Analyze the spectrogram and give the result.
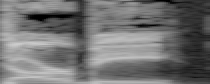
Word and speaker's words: Derby: Texas says it's spelled Derby but pronounced Darby.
